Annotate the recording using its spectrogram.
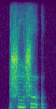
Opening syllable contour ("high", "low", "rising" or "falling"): high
